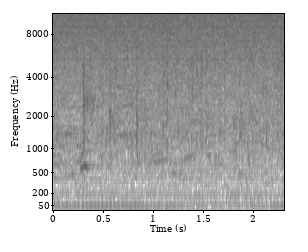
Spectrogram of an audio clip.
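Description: Boxers' feet stepping and shuffling on the ring canvas: about five quick, irregular knocks, under voices from the crowd.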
